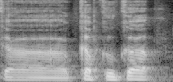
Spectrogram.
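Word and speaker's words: ขอบคุณครับ: is just, it's confusing, and it's pronunciation, and pronunciation matters. Because you'll hear them say it in one way, like cup ku cup.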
